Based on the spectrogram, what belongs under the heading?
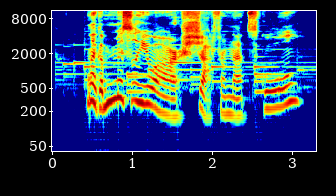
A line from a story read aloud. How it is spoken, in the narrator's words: screamed the cook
